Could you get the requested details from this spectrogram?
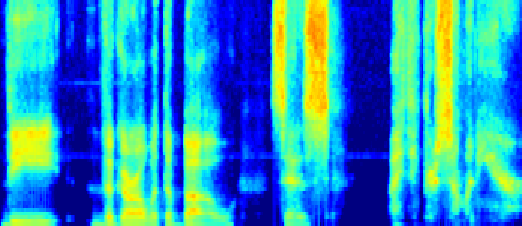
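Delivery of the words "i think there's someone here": very quiet, breathy stage whisper, barely voiced. Speaker voices Reina, the girl with the bow, in Reina's stage whisper. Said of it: "you hear in a stage whisper".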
